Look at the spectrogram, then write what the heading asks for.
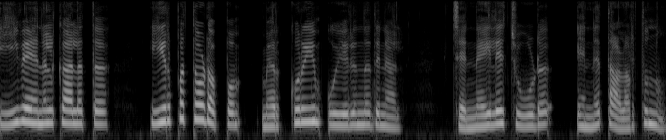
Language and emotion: Malayalam, sad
